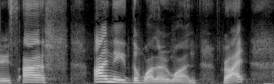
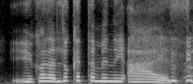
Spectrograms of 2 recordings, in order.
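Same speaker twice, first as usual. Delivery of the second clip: put-on Colombian accent on English, pitched up; 5 semitones higher than usual. Quoting their mum's advice on seduction, attempting mum's Colombian accent. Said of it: "That is my best attempt at my mum's Colombian accent".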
